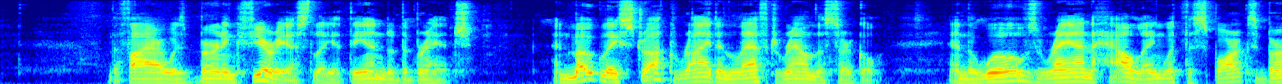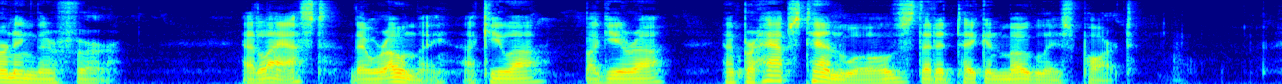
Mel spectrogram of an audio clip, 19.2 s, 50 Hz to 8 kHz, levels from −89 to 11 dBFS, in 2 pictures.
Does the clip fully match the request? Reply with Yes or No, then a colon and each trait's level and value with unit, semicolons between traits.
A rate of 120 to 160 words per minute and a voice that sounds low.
Yes: average, 145 wpm; very low, 95 Hz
